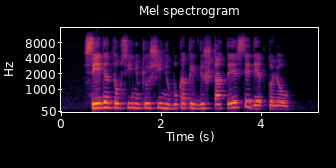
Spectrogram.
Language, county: Lithuanian, Vilnius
